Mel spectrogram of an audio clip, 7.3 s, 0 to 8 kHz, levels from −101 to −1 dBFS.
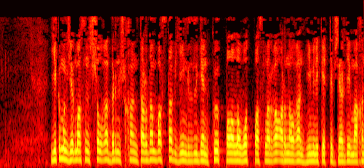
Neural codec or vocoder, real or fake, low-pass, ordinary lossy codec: none; real; 7.2 kHz; MP3, 24 kbps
